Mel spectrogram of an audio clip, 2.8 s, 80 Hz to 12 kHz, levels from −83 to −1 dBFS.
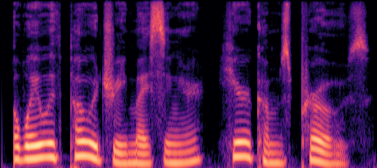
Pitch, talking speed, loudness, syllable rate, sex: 190 Hz, 170 wpm, -16 LUFS, 5.5 syllables/s, female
